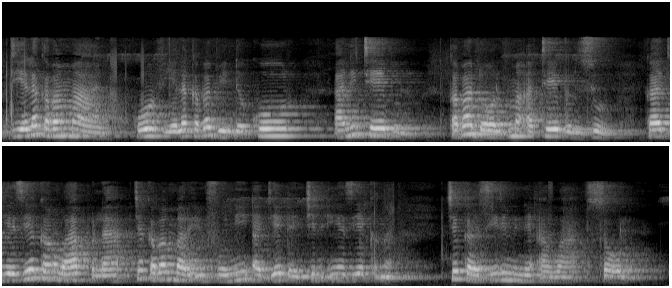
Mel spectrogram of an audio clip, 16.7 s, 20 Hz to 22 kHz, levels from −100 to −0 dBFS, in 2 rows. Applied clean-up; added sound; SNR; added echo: none; none; none; none.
